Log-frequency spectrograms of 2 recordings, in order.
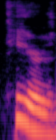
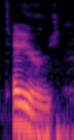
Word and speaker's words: Tears: has announced that it's it's pronounced tears not tares but they did say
